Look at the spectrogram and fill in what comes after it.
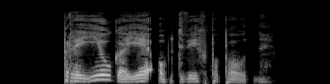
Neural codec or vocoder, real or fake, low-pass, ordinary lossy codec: none; real; 19.8 kHz; AAC, 32 kbps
